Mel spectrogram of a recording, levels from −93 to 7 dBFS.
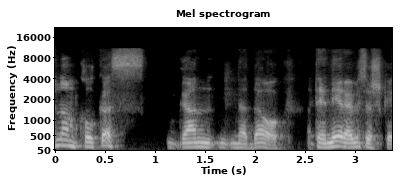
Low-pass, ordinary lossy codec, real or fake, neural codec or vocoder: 10.8 kHz; MP3, 64 kbps; real; none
